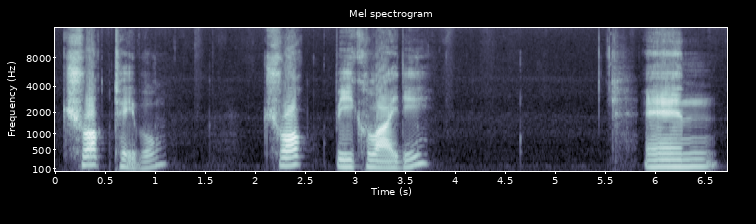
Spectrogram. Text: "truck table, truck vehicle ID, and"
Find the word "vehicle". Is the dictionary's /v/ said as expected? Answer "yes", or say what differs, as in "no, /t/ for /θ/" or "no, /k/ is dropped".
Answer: no, /b/ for /v/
